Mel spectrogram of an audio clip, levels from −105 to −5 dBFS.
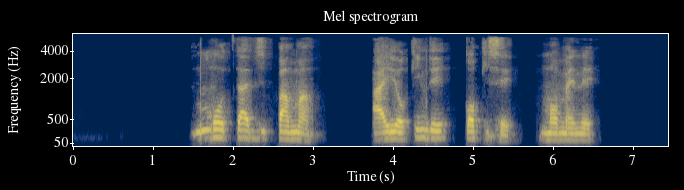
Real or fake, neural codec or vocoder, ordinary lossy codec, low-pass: fake; codec, 16 kHz, 4 kbps, FunCodec, trained on LibriTTS, 50 frames a second; AAC, 24 kbps; 5.4 kHz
